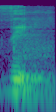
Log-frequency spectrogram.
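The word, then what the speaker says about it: Wii: called Nintendo okay Nintendo they make V it's pronounced V so um Microsoft has said we are going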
